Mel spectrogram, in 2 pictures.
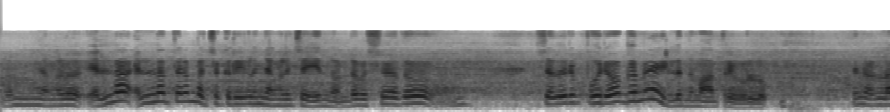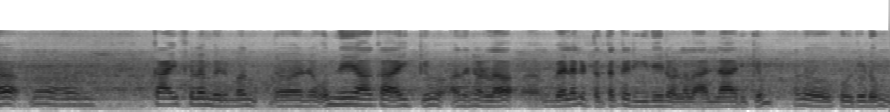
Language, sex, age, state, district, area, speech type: Malayalam, female, 60+, Kerala, Kottayam, urban, spontaneous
